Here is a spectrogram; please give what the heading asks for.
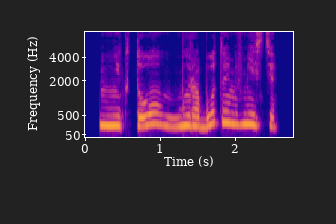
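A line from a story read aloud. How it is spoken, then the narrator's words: Mumbling young woman. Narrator (Russian): промямлила девушка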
